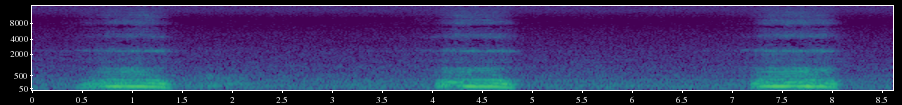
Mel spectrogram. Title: 코고는 소리 - Sound of snoring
